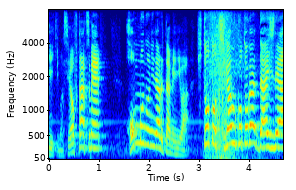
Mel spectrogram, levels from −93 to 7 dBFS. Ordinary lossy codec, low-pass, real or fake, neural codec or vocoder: none; none; real; none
